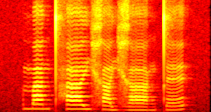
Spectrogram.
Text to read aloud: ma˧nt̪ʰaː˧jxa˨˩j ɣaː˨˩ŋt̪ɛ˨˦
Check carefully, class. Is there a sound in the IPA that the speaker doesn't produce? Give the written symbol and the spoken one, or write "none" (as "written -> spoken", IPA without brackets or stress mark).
none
